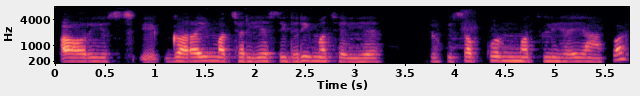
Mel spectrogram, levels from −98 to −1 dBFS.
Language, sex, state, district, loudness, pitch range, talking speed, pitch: Hindi, female, Bihar, Purnia, -29 LUFS, 190-200 Hz, 155 wpm, 195 Hz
